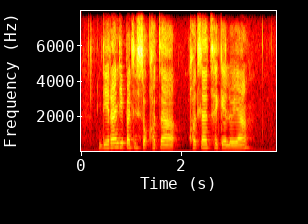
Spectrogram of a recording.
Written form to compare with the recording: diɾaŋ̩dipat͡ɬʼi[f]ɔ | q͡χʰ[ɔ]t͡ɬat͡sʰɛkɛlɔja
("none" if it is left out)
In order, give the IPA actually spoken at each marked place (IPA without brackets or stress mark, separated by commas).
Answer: s, ɔ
